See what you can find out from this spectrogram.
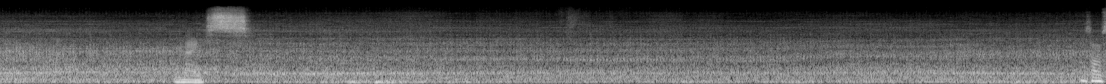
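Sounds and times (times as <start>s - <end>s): diesel truck engine idling: 0.0s - 11.0s
faint constant hum: 0.0s - 11.0s.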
